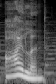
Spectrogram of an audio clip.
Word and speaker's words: island: 还有下面的岛屿，岛屿这个单词呢拼作 island，这里呢我们把它读作 island，而不是 Iceland，是 island。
